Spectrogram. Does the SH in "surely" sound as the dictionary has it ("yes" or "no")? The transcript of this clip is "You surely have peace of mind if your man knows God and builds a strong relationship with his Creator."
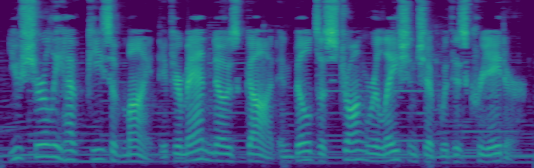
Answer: yes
